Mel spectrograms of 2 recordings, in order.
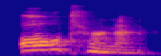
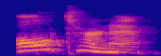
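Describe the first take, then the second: First: The last syllable is a short, weak 'et'. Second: The same.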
